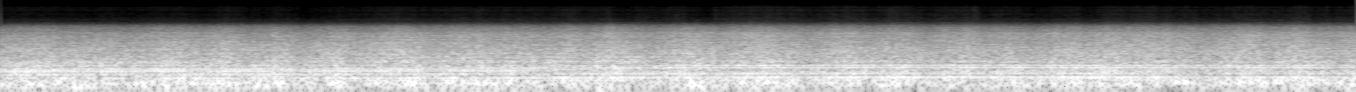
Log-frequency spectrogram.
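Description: Rattling panels shake inside the moving bus.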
